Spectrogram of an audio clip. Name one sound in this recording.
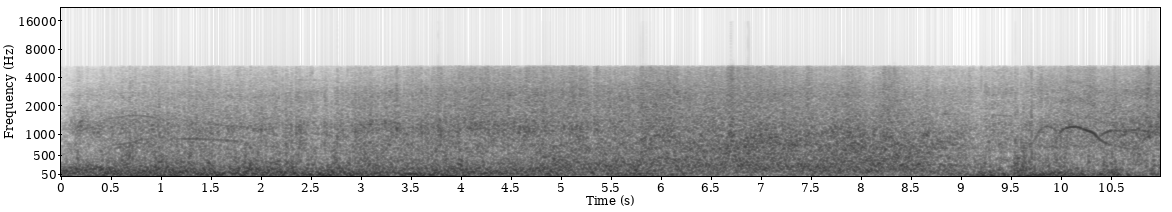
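Jet engines roar overhead and slowly fade.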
